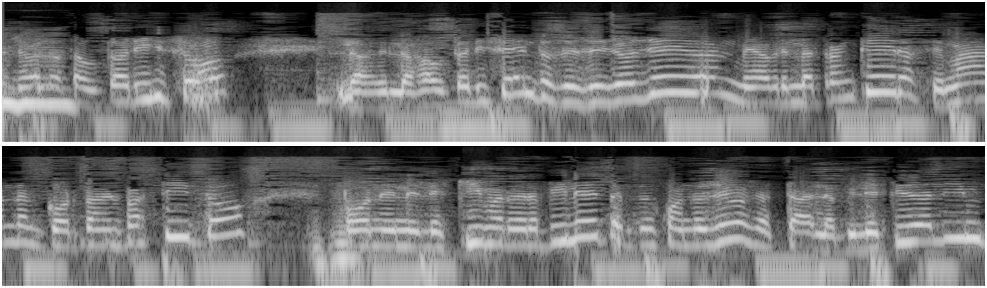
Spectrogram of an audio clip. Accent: Apóstoles, Misiones, Argentina; Así que yo soy de Misiones. De un pueblito muy chiquitito que se llama Apóstoles

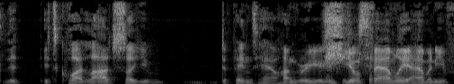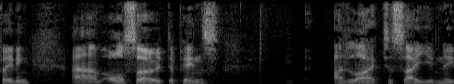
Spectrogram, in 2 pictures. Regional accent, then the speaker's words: England, United Kingdom; I'm English.

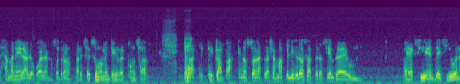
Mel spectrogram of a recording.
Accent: Colonia, Uruguay; now in Canelones, Uruguay; Yo cumplo la función de guardavía desde el 97 en Canelones. Siempre trabajé acá. Si bien soy de Colonia

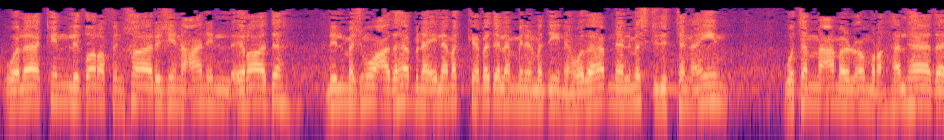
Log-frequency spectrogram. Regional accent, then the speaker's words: Morocco; now in Saudi Arabia; أنا من المغرب وقد أتيت المملكة يوم الأحد

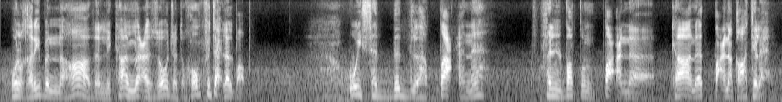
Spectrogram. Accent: Kuwait; قصة حصلت عندنا في الكويت في السبعينات

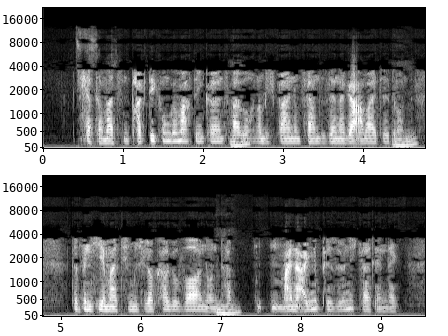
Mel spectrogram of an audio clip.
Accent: Turkey; Ich bin Türke.

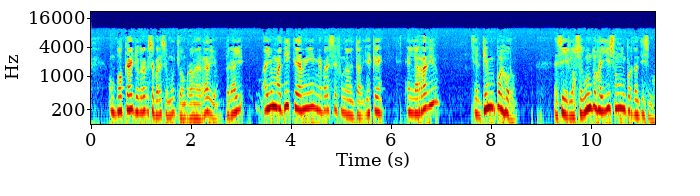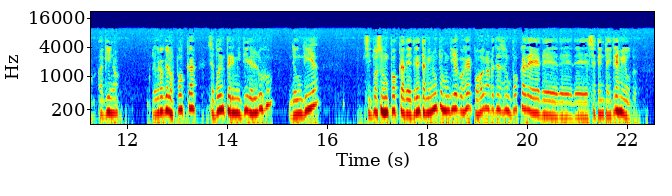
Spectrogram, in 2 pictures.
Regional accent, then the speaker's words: Telde, Canary Islands, Spain; estaba intentando buscar algo de Telde, yo soy de Telde.

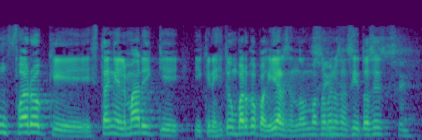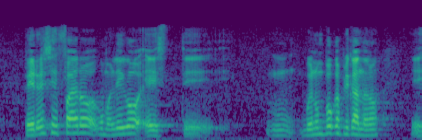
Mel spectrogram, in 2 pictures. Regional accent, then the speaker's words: Peru; acá como peruano

